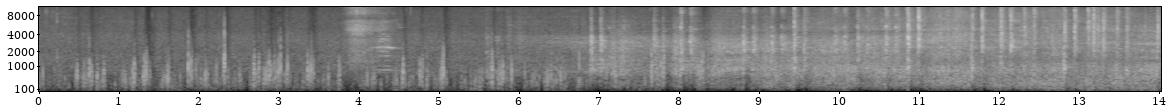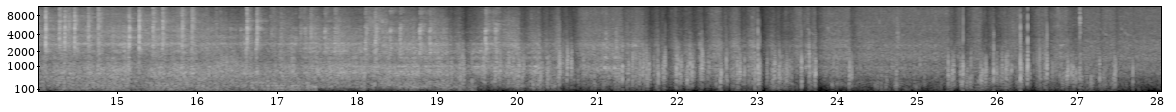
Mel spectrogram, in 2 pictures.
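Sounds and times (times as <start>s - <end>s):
train rushing over bridge: 0.4s - 28.0s
wheels clattering over rails: 6.7s - 20.4s.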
